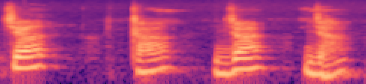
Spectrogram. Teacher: तो मेरी जीभ जो है तालू से छू रही है, जीभ है चा, छा, जा, झा, तो ये तालू से छू रही, तो इसे बोलते हैं तालव्य वर्ग, यानी कि चा तालव्य, चा, चा, तो तालू से लग रहा है तो चा तालव्य।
